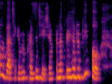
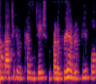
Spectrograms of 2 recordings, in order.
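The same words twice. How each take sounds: First: It is said in an excited, happy way. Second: It is said in a nervous, fearful way.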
